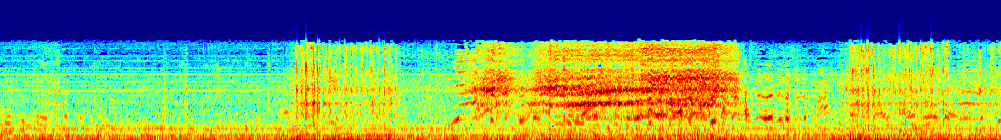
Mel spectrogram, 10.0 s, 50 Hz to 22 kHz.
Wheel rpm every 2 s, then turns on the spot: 0, 20, 100, 40, 20.
2-4 6-10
